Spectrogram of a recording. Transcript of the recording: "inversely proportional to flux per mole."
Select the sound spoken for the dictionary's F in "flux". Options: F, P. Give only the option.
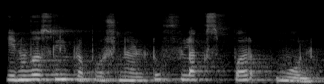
F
